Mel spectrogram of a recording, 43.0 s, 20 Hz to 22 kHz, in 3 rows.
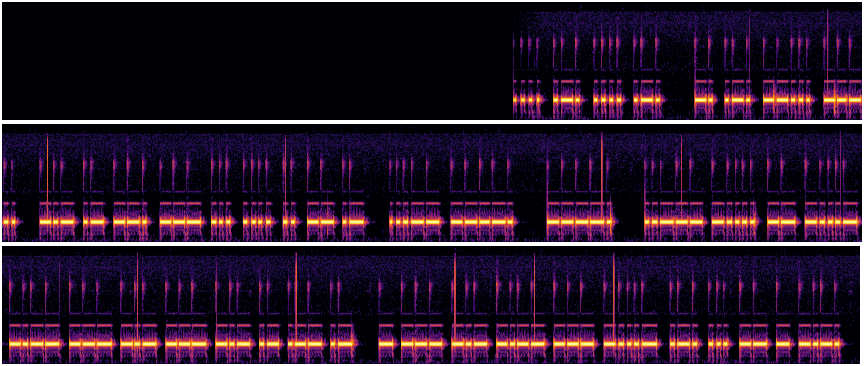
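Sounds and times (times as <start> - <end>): morse code beeps: 8.6 - 11.0, 11.6 - 42.7.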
